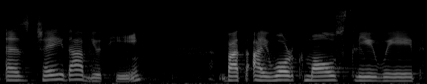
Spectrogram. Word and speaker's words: JWT: the question to you how do you pronounce it jot raise your hand um only a few JWT yeah yeah I'm relieved that also native speakers pronounce it like JWT okay I will use this pronunciation during the presentation then uh so Jason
